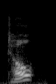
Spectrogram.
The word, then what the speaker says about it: Taupe: Or taupe insurance maybe. I don't think so. Say it right. That's t o p. That's taupe.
